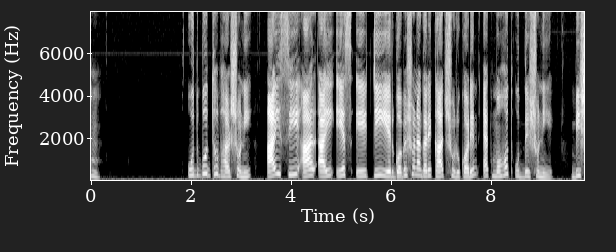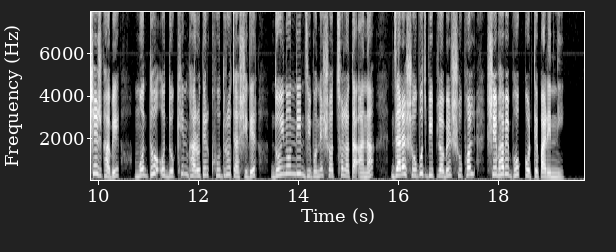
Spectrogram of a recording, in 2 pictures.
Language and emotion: Bengali, neutral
